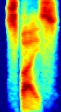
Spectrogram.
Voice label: "spice", American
